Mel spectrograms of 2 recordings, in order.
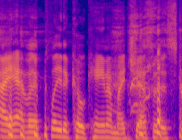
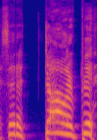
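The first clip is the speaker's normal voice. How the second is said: high-pitched man's voice; 8 semitones higher than usual. Retelling a Scary Movie scene with a homeless guy: imitating a homeless guy from Scary Movie.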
